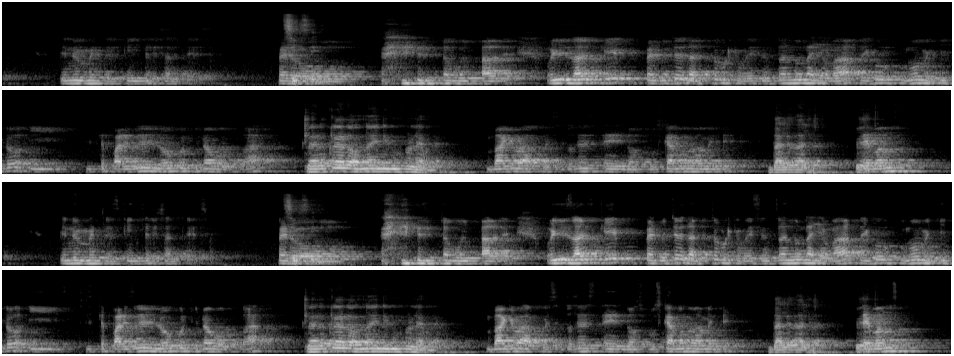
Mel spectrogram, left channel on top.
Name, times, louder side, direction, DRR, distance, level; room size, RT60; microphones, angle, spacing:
voice 1, 0.6-2.0 2.8-3.5 3.8-12.2 14.3-16.8 18.1-18.4, right 1 dB, 75° right, 4 dB, 2.8 m, -23 dB
voice 2, 2.8-3.2 12.5-13.8 17.2-17.6 18.0-18.2, equal, 10° left, 1 dB, 2.9 m, -19 dB
27.5 x 17.0 x 5.8 m, 1.1 s
head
